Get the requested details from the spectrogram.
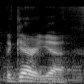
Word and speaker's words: Paglieri: P-A-G-L-I-E-R-I. – Paglieri. – Paglieri, yeah.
